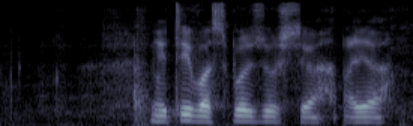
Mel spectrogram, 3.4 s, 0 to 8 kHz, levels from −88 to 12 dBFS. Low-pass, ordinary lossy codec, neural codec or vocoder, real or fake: 7.2 kHz; none; codec, 24 kHz, 6 kbps, HILCodec; fake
